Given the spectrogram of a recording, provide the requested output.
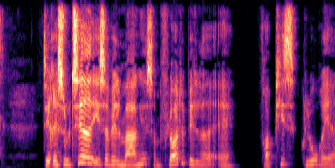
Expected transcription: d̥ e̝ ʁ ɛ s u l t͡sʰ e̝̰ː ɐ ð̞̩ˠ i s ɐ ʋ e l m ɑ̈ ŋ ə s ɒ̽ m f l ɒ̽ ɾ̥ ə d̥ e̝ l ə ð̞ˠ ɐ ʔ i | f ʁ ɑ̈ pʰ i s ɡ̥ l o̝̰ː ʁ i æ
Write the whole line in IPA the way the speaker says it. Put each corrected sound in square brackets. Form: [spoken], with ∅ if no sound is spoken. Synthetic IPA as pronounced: d̥ e̝ ʁ ɛ s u l t͡sʰ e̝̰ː ɐ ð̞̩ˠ i s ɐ ʋ e l m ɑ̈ ŋ ə s ɒ̽ m f l ɒ̽ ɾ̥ ə [b̥] e̝ l ə ð̞ˠ ɐ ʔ [æ] | f ʁ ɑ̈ pʰ i s ɡ̥ l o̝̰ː ʁ i æ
